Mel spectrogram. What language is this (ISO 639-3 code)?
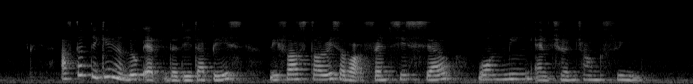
eng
